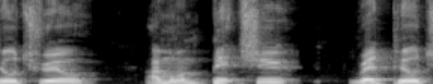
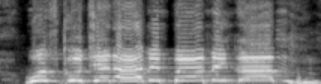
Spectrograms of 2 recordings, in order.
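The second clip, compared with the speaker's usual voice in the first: very high, lively, raised voice; 5 dB louder than usual. Imitating how a friend sounds on calls: imitating a friend's voice. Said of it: "that's how she sounds".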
